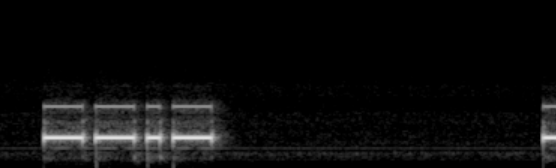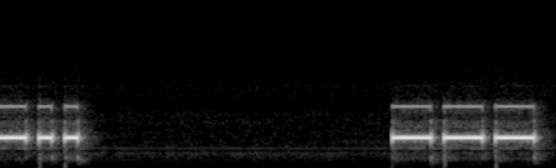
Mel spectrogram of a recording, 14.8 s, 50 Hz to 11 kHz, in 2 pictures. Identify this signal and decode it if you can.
Morse code, heard as a keyed tone, about 7 wpm, 650 Hz. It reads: Q D O
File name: jh8cbh / 2026cw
